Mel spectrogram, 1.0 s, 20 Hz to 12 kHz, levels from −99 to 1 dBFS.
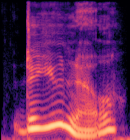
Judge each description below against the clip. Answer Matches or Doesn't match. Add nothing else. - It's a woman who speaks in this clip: Doesn't match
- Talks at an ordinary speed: Matches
